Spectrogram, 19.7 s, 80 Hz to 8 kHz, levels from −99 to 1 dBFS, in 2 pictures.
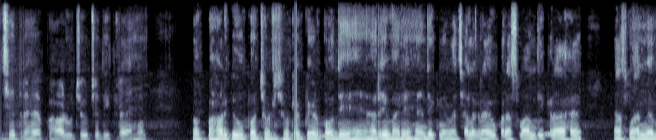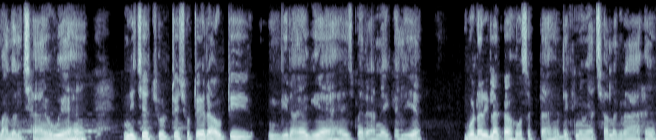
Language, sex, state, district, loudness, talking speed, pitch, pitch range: Hindi, male, Bihar, Purnia, -18 LUFS, 170 wpm, 140 Hz, 135-145 Hz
